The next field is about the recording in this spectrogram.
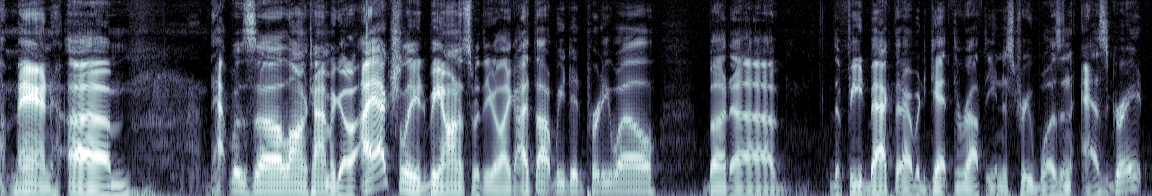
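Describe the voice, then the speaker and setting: Rambling low-voiced male co-host. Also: moderate pace, sharp tone, clear, resonant tone, no room sound. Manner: rambling, restarts often, lots of "like" and "um". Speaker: podcast co-host. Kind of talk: casual hobby podcast chat. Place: podcast studio.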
